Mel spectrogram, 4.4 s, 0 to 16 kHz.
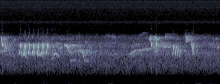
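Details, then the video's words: Wild bird song dubbed from a microphone recording onto black wax at 90 rpm: a quick rattling burst of repeated notes, then slurred whistles and a few upswept phrases later on, muffled and narrow in tone under constant surface hiss. "wild bird songs"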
